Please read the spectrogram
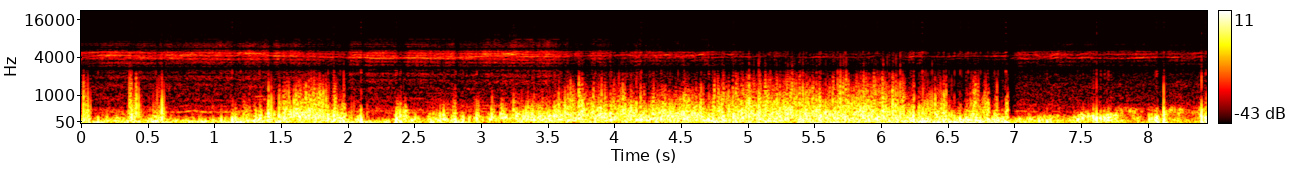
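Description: Wind buffeting the microphone in irregular gusts, a loud low rumbling rush that swells and dips.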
